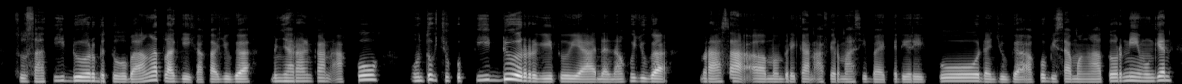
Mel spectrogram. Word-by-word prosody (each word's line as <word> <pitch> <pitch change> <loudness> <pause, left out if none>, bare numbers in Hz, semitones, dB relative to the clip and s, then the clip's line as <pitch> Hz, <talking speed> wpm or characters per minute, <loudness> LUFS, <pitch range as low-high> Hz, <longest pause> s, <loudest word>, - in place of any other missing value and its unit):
susah 135 -2 -5
tidur, 175 -1 +3
betul 135 -4 -2
banget 145 +12 +2
lagi 130 -2 +1
Kakak 115 +2 -3
juga 125 0 +2 0.2
menyarankan 150 -1 -2
aku, 205 - +2 0.3
untuk 175 +5 -1
cukup 165 -2 -6
tidur 205 +1 +6
gitu 135 +1 0
ya. 125 -2 +2
Dan 120 -1 -2
aku 125 +5 -5
juga 140 -3 +3 0.3
merasa, 140 +2 +1
eee, 130 -1 -1
memberikan 130 0 -3
afirmasi 125 0 -6
baik 115 -1 -5
ke - - -2
diriku 155 +7 +1
dan 125 -2 -1
juga 115 -1 -3
aku 150 +6 -4
bisa 130 -1 -3
mengatur 125 +6 -1
nih 180 -2 +1
mungkin, 180 +5 +2
135 Hz, 155 wpm, -21 LUFS, 125-160 Hz, 0.3 s, tidur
